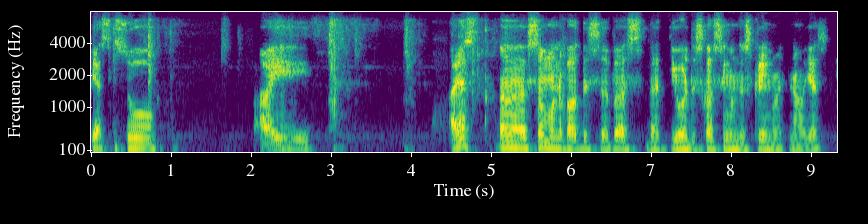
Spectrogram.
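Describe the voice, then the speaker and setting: A man calling in, speaking hesitantly with many pauses and restarts. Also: lowish voice, steady tone, pushed and bright, rough recording. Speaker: caller.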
